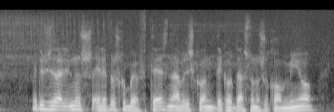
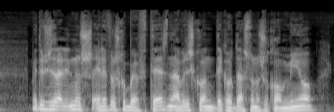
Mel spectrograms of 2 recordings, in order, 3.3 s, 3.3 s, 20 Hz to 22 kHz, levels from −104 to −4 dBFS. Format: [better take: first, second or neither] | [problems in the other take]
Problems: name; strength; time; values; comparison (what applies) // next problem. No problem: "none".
second | hiss; faint; throughout; 20 dB below the speech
